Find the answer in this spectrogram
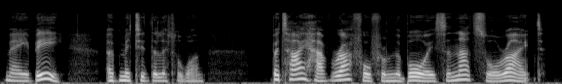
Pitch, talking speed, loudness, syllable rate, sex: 175 Hz, 170 wpm, -17 LUFS, 5.1 syllables/s, female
